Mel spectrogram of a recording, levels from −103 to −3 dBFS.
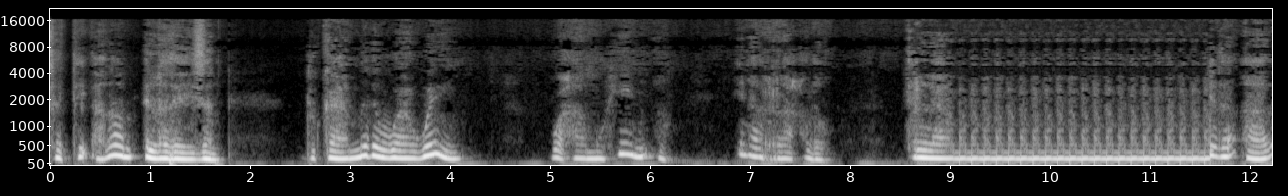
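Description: From the start the speech has that swirly, hollow, smeared quality of generation loss, more than a single encode would leave. It's likely been through an AAC-style codec at roughly 64 kbit/s around seven times, each pass adding noise and holes, with nothing above 16.6 kHz.

Then from 9.09 to about 11.60 s a broken-record loop kicks in: a 0.12 s scrap repeats back to back, about 20 times, so whatever should have played there is lost. Most likely the player or stream stalled and kept resending its last fragment.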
